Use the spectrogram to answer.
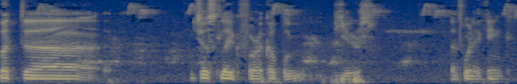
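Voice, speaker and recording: A man speaks at a fairly low pitch with ordinary pitch variation, at a fairly slow pace broken by long, frequent pauses, over noticeable background noise. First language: Spanish or Galician. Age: 20s. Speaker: friend of host. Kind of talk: casual chat. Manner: halting.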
